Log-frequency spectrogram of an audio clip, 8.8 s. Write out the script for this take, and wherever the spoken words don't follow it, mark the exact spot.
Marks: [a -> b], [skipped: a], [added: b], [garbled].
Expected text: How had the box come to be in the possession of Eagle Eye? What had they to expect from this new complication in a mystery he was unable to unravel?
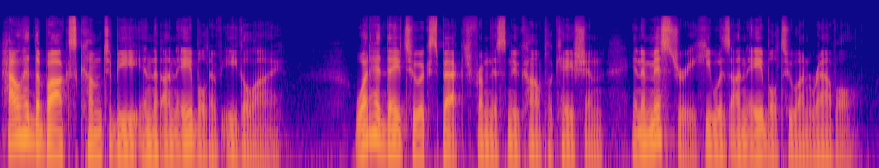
How had the box come to be in the [possession -> unable] of Eagle Eye? What had they to expect from this new complication in a mystery he was unable to unravel?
